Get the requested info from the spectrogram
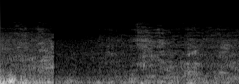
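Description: Wind buffeting the microphone, cutting off abruptly about half a second in to fainter wind and distant surf.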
